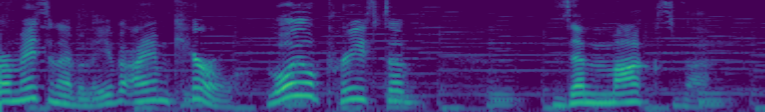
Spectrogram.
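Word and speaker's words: Kiryl: Carol, probably spell it. K I R Y L. Yeah, Carol.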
